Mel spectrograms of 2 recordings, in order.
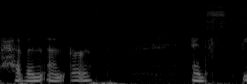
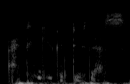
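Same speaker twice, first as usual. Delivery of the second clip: a soft, higher whisper of encouragement; gentle whisper; 9 semitones higher, 6 dB quieter than usual. Retold or imitated. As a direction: hush it to her like a kind nurse. Nurse encouraging her in labour.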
